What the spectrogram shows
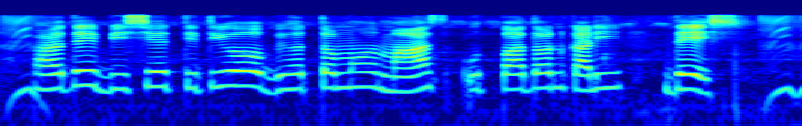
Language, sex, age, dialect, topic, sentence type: Bengali, female, 18-24, Rajbangshi, agriculture, statement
